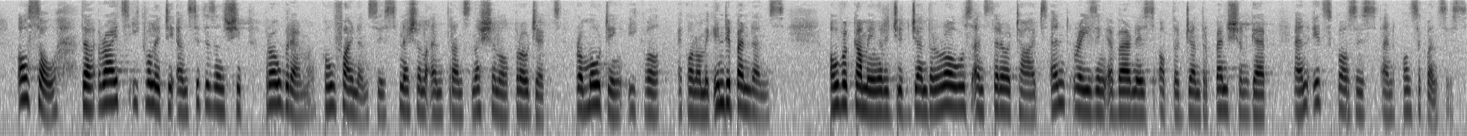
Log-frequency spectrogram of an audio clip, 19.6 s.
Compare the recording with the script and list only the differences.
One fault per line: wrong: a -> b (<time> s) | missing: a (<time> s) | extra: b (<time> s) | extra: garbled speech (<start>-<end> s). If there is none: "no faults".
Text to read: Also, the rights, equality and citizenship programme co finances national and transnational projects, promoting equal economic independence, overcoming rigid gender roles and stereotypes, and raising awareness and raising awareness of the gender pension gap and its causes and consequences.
missing: and raising awareness (15.4 s)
